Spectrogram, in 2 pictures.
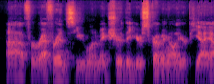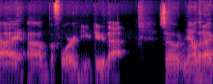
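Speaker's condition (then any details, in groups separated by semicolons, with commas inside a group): No condition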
